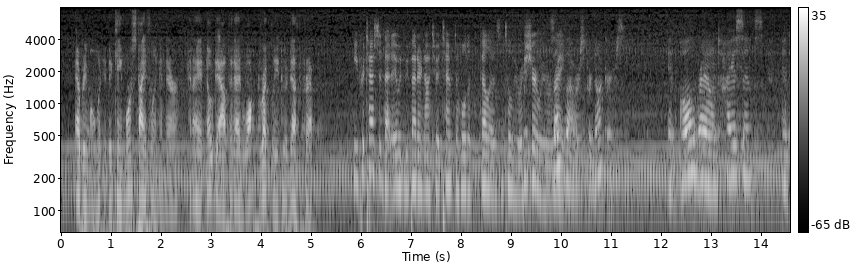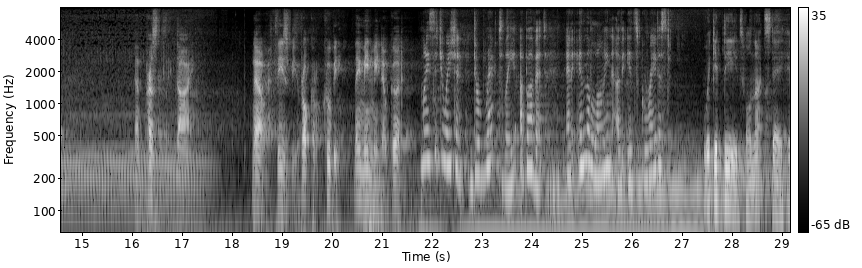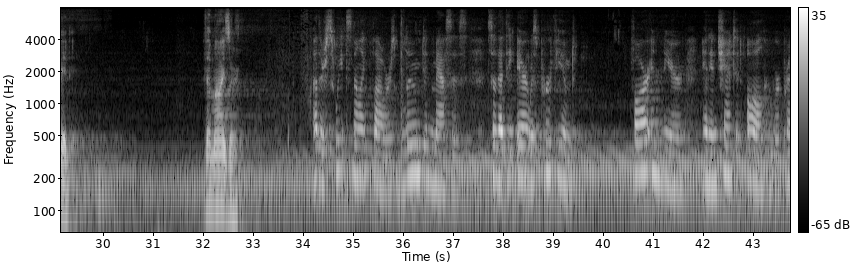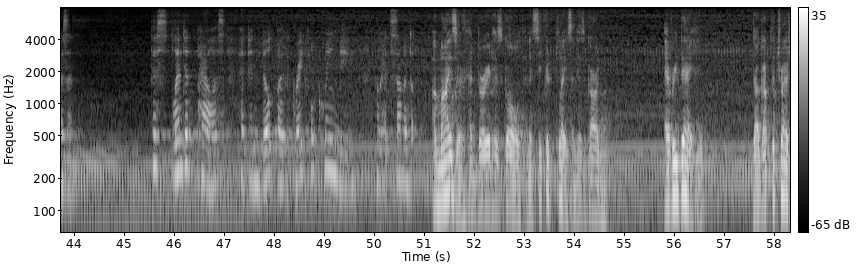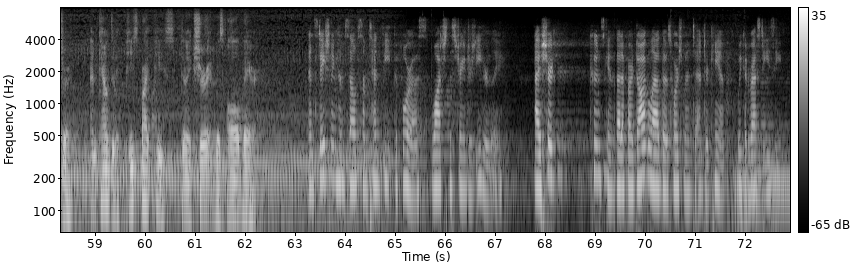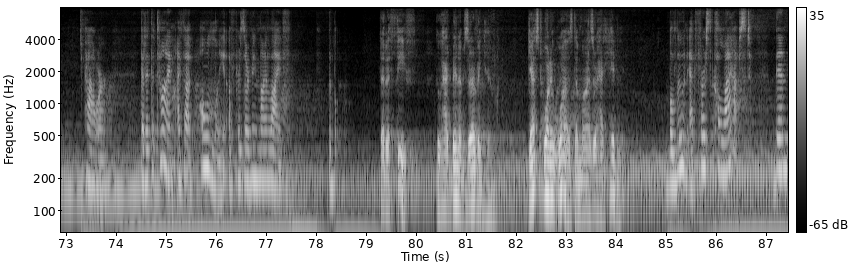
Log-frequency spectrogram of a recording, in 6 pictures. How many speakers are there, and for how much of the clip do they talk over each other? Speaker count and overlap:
six, about 1%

